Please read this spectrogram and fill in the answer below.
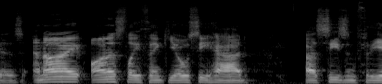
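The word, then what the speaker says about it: Josi: them are listed alphabetically except the lindsay where yossi should be first i understand it's pronounced yossi is in a y but it's still first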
